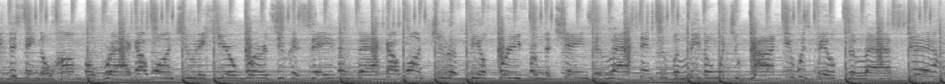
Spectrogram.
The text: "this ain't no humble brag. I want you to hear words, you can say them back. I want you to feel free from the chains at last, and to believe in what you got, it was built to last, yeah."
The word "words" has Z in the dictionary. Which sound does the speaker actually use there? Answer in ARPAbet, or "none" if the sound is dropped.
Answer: Z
